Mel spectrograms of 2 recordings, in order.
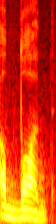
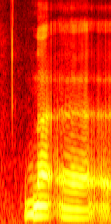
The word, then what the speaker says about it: الضاد: ان تضبط بشكل صحيح الض الض هكذا تنطق الضاد الضاد الضاد نلصق اللسان في الحنك الاعلى بما يحاذي الاضراس اذا حافتاه اللسان مع ما يحاذيها من الاضراس العليا هذا هو موضع خروج الضاد طيب ما هو الاشكال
